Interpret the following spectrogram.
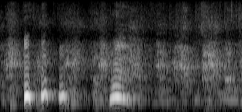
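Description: Australian Shepherd whining and yipping in excitement: a few short, high yips, then a longer whine that rises and falls about a second in.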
